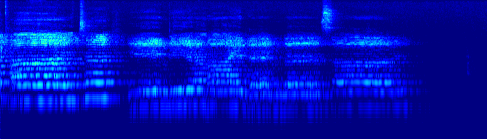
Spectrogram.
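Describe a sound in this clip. Men chant a sung liturgy in a large echoing hall.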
